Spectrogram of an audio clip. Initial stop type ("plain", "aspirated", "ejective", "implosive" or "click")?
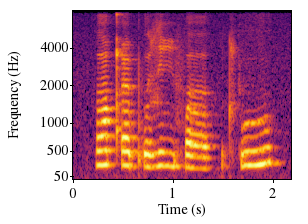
ejective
